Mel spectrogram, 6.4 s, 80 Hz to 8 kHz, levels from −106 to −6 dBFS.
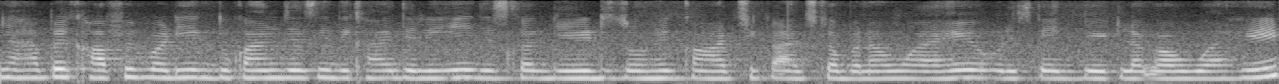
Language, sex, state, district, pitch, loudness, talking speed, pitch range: Hindi, female, Bihar, Madhepura, 225 Hz, -25 LUFS, 270 wpm, 220-235 Hz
